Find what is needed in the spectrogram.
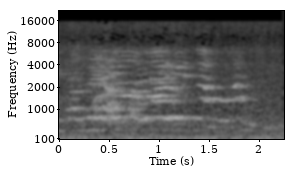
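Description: A young child talking and calling out in a high voice, with no clear words.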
